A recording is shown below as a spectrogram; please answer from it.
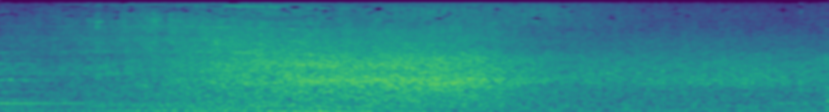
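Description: A car passing by on a city street: a rush of road noise that swells to its loudest about two seconds in and then fades, over a low traffic rumble.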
